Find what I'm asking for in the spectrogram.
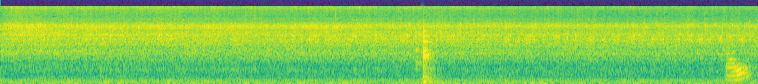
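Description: Shish tawook chicken pieces sizzle steadily in a frying pan, a continuous close hiss with a brief clatter partway through and another light knock near the end.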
